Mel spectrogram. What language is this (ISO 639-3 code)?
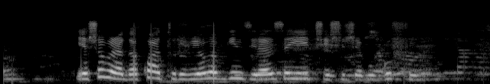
kin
